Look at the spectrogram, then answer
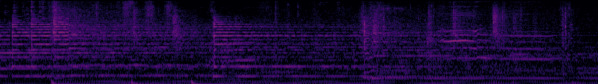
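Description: A pet cat meows close to the microphone, a few short calls over steady background game music and a faint voice.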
